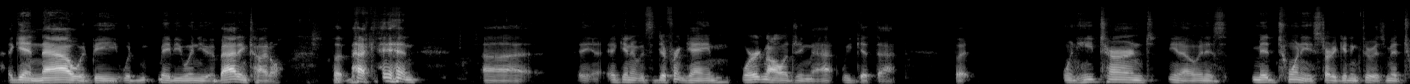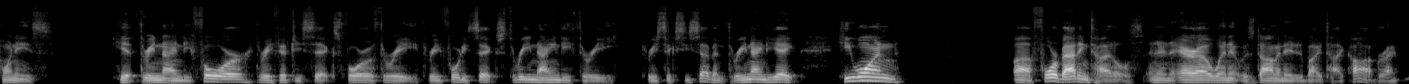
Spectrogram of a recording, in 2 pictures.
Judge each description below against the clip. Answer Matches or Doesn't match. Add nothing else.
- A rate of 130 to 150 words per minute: Matches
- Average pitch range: Matches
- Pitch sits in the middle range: Doesn't match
